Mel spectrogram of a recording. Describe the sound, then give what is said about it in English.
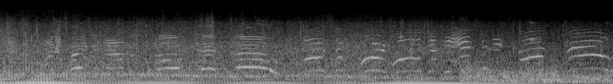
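Heavy wind roars over a boat's droning engine during a big storm while several voices shout and yell, their words lost in the constant, loud rush of air and water. “It's just screaming and yelling and wind.”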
